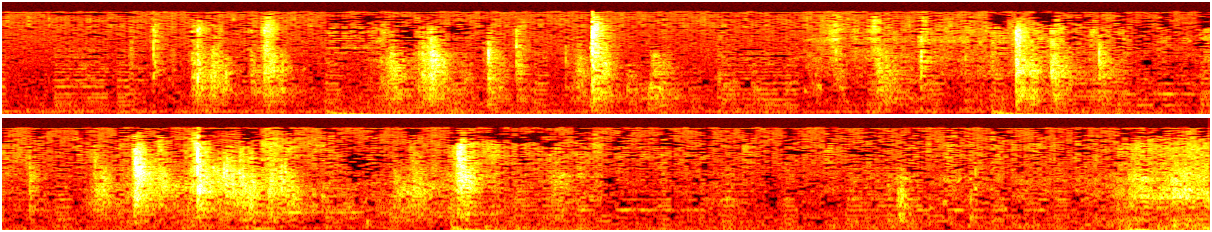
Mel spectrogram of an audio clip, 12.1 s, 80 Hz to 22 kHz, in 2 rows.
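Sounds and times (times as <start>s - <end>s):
faint background music: 0.0s - 12.0s
plastic film peeling crackles: 0.7s - 3.4s, 4.1s - 8.7s.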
